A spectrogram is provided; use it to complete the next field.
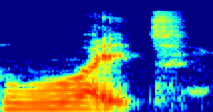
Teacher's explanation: in Portuguese, the R sounds kind of like a H sound. But here it kind of has like a really strong R sound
